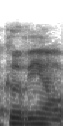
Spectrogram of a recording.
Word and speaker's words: Couvillon: And he walked up to me and he says, I says, "Kernel Kuon, we're glad to see you."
